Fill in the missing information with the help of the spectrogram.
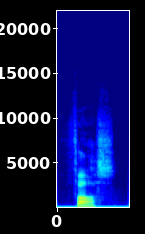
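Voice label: "farce", British English; pronunciations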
